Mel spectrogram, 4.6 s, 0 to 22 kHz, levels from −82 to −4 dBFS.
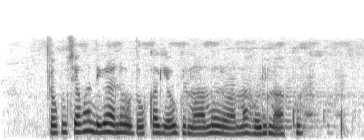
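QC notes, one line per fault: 2.2 to 4.56 s, feedback echo between two devices: from here each bit of speech comes back roughly every 0.4 s, peaking about 20 dB under the speech. Two devices in the room share the call, and each one's echo canceller ignores the other's playback, so it loops.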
